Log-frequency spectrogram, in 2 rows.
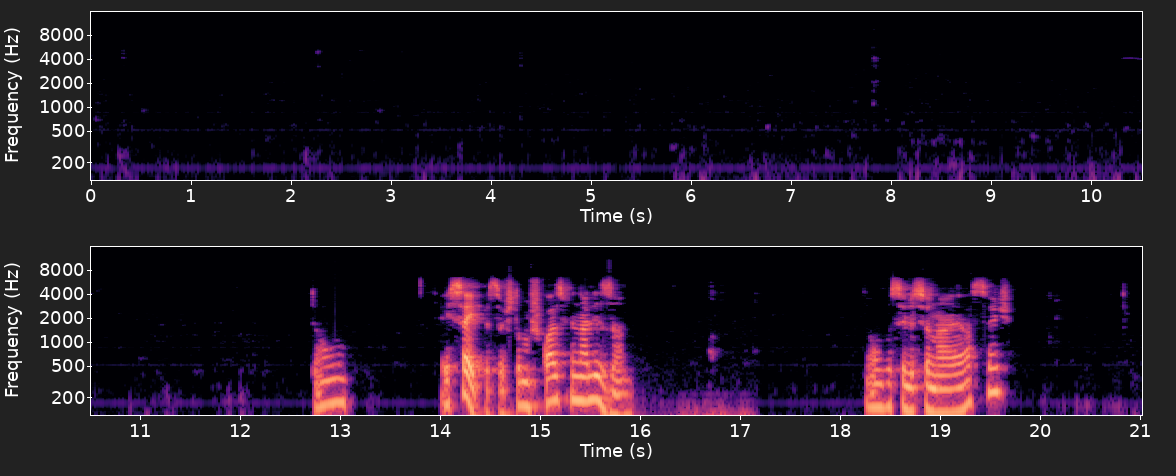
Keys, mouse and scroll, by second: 0.5 middle click, 2.5 middle click, 4.8 Tab, 5.5 Tab, 7.6 KP_1, 12.8-16.8 middle drag, 17.9 Tab, 18.7 right click, 20.4 middle click, 20.7 g.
